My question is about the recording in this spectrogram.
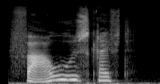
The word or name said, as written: farveudskrift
